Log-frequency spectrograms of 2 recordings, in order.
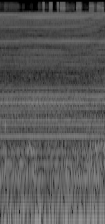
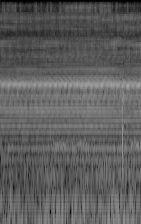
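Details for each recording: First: Andis Master cordless hair clipper after a noise fix and fresh oiling: steady, even motor buzz at constant pitch with no rattle or ticking, growing quieter with oil; normal running. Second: Andis Master cordless clipper with the blade adjusted tight: steady high buzz with a thin rasping edge; worn plastic piece pressing on and rubbing the motor, fixed by fitting a new piece.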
